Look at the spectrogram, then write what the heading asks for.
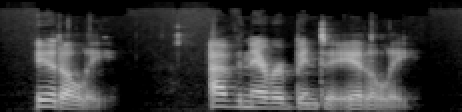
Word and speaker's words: Italy: Italy, Italian. Italy. The syllable after the letter T is not stressed. We pronounce the letter T as a fast D. Italy.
